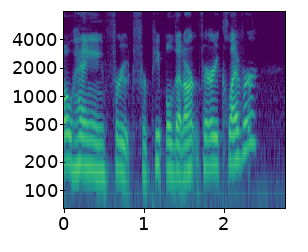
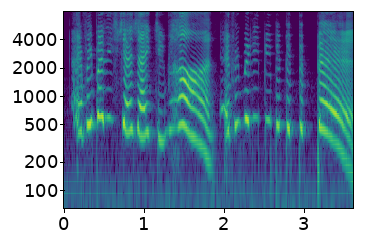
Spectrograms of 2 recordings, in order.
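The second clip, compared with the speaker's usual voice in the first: mock-condescending voice, much higher pitch, louder; 7 dB louder than usual. Arguing about a woman who talks down to her critics, mimicking her condescending voice. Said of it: "she always has to use the most condescending voice".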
